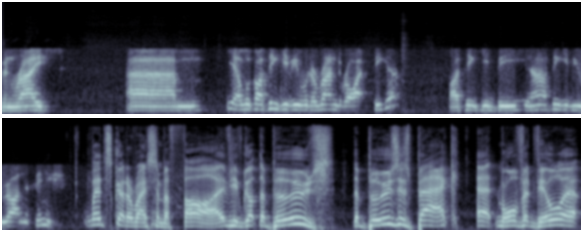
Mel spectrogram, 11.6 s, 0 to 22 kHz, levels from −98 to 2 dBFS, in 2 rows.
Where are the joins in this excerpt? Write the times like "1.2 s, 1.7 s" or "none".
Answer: 3.4 s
